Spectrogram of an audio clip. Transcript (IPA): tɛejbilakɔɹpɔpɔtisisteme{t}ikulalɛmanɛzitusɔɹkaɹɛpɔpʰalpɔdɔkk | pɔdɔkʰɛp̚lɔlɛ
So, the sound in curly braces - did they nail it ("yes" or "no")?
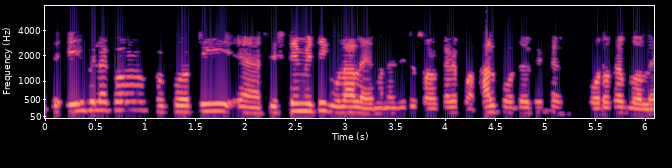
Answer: yes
